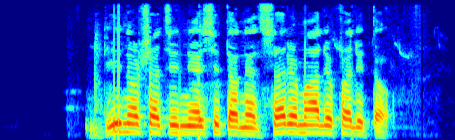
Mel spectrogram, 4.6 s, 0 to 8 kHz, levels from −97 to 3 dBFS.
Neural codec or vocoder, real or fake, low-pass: none; real; 7.2 kHz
